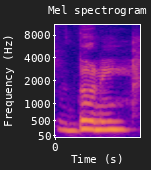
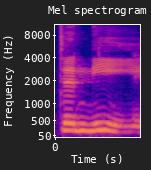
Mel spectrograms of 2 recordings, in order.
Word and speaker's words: D'ni: history because we Dunny learned how to say that this time. And we'll instead of Deni.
